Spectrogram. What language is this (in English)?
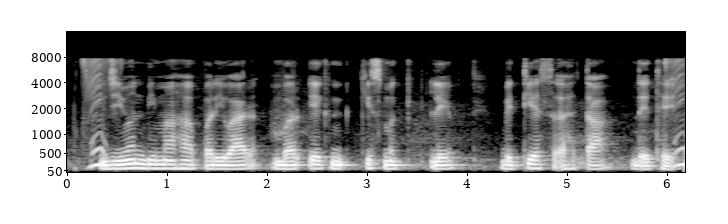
Chhattisgarhi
